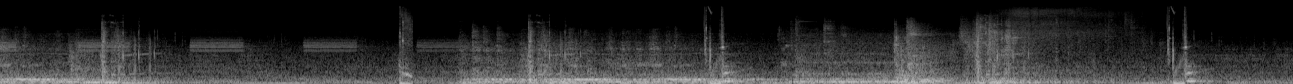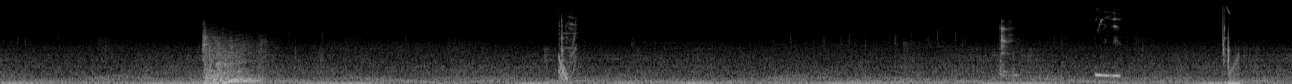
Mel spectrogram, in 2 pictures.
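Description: Game menu clicks and chimes sound now and then.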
